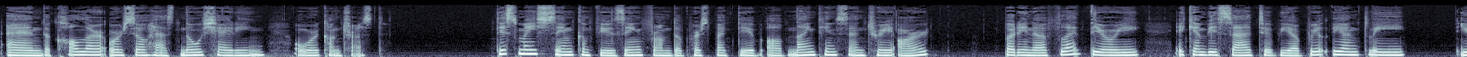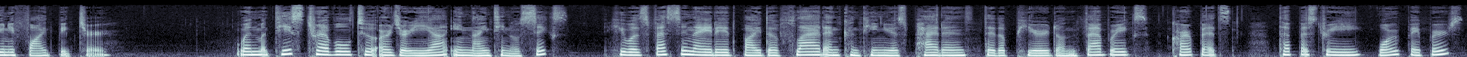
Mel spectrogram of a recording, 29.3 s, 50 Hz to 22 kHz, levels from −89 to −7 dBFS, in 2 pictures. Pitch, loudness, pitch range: 195 Hz, -15 LUFS, 180-215 Hz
